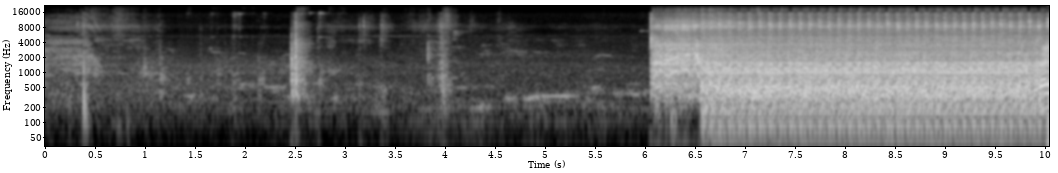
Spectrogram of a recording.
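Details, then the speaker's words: Honda Twister motorcycle after fixing a strange chain-like engine noise, without removing the cover: clicks, then fires and settles into a steady, quick, even idle with no chain rattle; normal idle. "pessoal tá resolvido era coisa bem simples tá então se tiver algum barulho aí ó vamos começar sempre pelo pelo procedimento mais fácil"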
